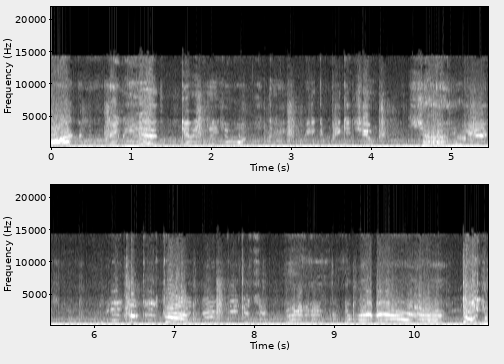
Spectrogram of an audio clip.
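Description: High-pitched voices chattering and squealing with no recognisable words, over a loud, steady low drone.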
